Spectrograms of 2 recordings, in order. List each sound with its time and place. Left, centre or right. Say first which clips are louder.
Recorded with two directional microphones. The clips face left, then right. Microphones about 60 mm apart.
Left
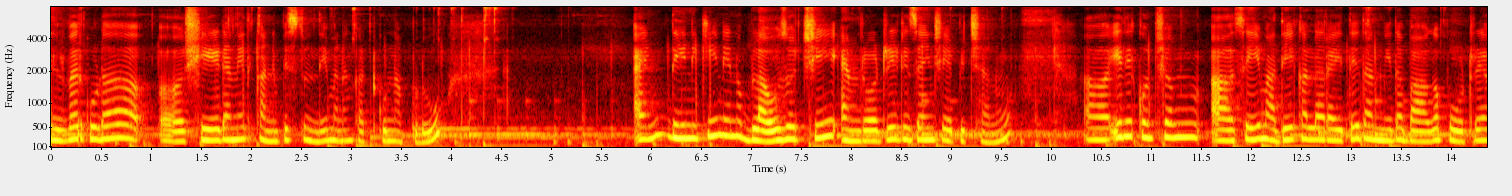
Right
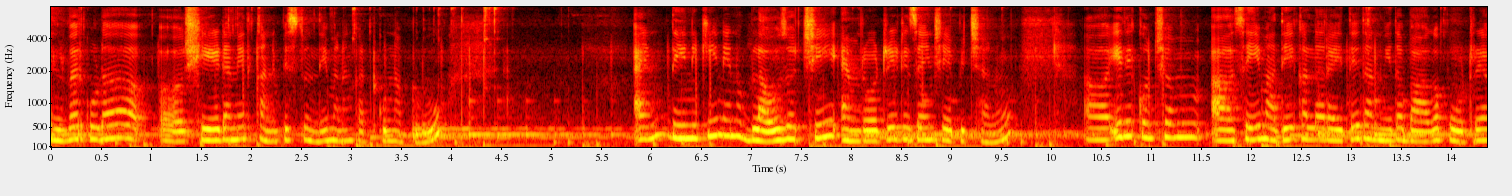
0.0 s speech: left 4 dB; left
5.8 s speech: left 5 dB; left
7.0 s a woman's voice: left 3 dB; left
8.0 s a woman's voice: left 3 dB; left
